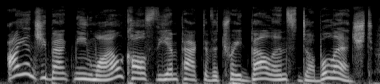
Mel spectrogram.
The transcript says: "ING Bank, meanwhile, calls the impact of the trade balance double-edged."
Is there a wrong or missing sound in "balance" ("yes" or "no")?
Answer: no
